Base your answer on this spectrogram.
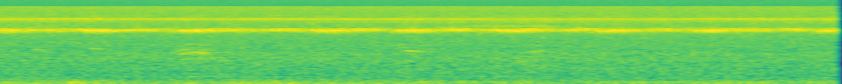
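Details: Crickets during rain give a smooth, sustained high trill, clearly steady from start to finish, over softer low rain hiss.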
